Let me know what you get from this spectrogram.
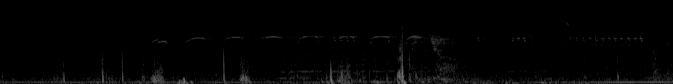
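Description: A bird calling a run of short, high, arched notes, about three to four a second, for roughly two and a half seconds, over a faint steady low hum and scattered light clicks. A sharp tap about four seconds in is the loudest sound.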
